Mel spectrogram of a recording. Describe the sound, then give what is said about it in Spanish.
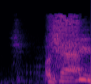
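A single sharp sneeze caused by allergies: a brief faint intake of breath followed by a sudden loud hissing burst that lasts a fraction of a second. “Épocas de, Benditas alergias y me alergias, encantan, amigos.”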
